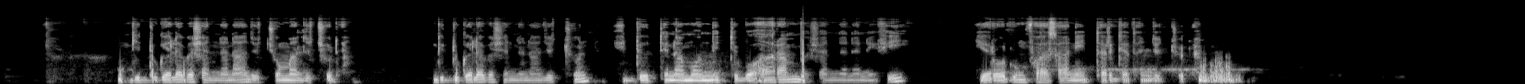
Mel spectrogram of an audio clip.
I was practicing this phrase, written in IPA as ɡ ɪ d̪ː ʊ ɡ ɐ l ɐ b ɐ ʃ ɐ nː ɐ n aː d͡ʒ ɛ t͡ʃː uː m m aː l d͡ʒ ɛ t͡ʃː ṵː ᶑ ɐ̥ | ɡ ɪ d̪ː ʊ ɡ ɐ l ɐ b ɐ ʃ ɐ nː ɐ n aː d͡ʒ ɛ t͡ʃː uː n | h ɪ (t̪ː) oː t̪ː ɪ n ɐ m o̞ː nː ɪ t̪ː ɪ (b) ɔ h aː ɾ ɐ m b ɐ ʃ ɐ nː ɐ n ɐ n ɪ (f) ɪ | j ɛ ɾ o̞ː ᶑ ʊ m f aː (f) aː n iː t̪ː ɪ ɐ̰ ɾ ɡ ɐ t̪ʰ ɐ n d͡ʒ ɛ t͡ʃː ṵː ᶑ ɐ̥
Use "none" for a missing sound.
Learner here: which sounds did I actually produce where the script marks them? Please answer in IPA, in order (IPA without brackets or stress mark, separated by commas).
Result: d̪ː, b, f, s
